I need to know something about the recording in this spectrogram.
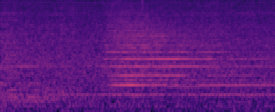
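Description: Faint ringing of a bell, several steady pitches sounding together, swelling about a second in and then slowly dying away.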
